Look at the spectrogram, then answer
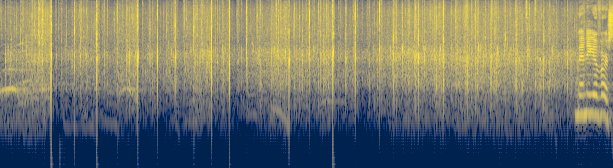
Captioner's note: applause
